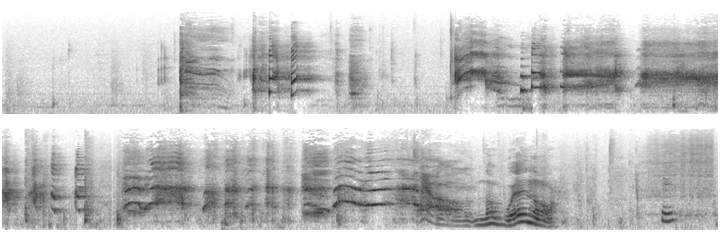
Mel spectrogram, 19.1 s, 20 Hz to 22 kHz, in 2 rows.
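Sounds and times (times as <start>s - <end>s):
people laughing: 2.4s - 4.9s, 6.4s - 15.3s
people screaming and shrieking: 6.0s - 10.3s, 11.1s - 12.9s, 13.6s - 15.7s.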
